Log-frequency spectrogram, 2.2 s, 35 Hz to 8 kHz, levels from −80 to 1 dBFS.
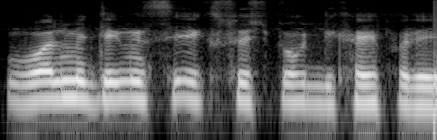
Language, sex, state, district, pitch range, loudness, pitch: Hindi, male, Arunachal Pradesh, Longding, 145-170 Hz, -16 LUFS, 160 Hz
